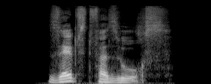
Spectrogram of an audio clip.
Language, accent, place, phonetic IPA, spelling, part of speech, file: German, Germany, Berlin, [ˈzɛlpstfɛɐ̯ˌzuːxs], Selbstversuchs, noun, De-Selbstversuchs.ogg
- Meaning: genitive singular of Selbstversuch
